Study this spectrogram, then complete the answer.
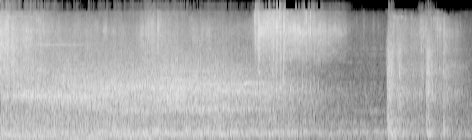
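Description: Confringo blasting spells in the Hogwarts Legacy video game: heavy, rumbling explosions with bright hissing bursts layered over the top, then a sharper second blast and a few trailing thuds.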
